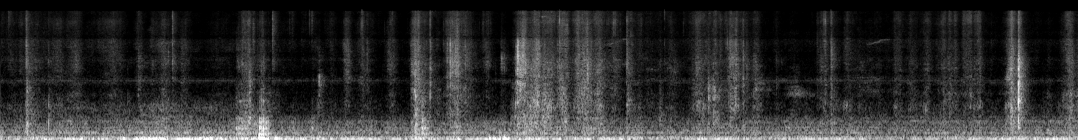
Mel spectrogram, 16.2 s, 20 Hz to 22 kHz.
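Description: Scattered rustles, clicks and scrapes of fabric and plastic fittings being handled and fastened on a Wonderfold W4 Elite stroller wagon during assembly, with a few sharper clicks spread through. A steady low rumble runs underneath.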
